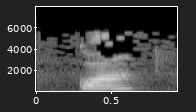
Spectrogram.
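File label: "刮" Mandarin Chinese; hsk; chinese-flashcards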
